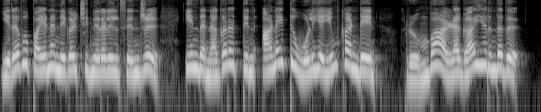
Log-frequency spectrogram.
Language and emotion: Tamil, happy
